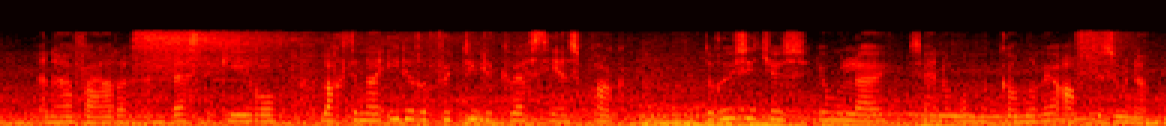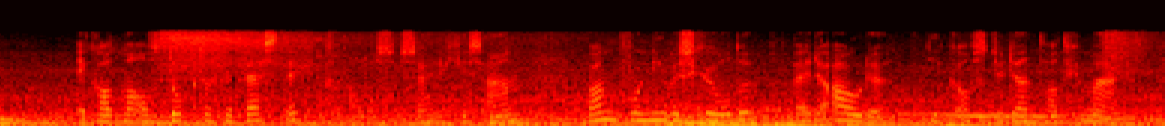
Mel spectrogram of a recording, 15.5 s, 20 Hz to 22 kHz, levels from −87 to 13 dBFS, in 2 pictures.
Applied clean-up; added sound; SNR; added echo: none; Bus / Engine; -2 dB; none.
